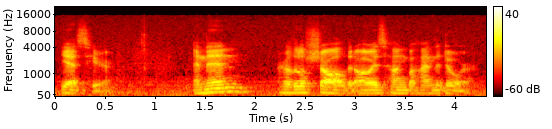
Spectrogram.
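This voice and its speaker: A man's voice: fairly low pitch, moderate pace, bright, forceful tone. A man playing a timid, dutiful sheriff's wife in an amateur staged play reading, with hesitant, deferential delivery. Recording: faint background noise.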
